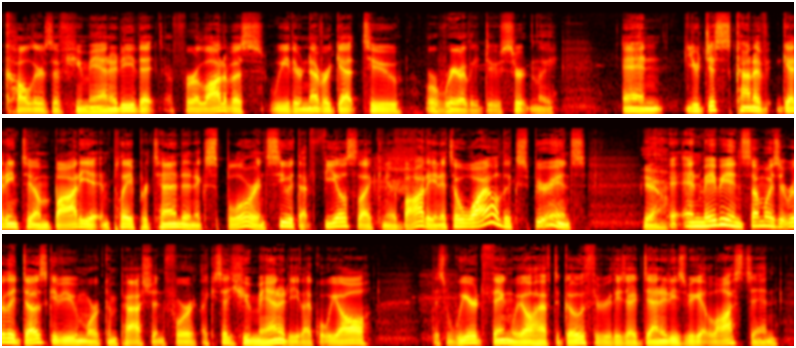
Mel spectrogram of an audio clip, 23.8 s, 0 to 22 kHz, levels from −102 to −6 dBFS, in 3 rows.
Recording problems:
none

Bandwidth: 14.5 kHz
